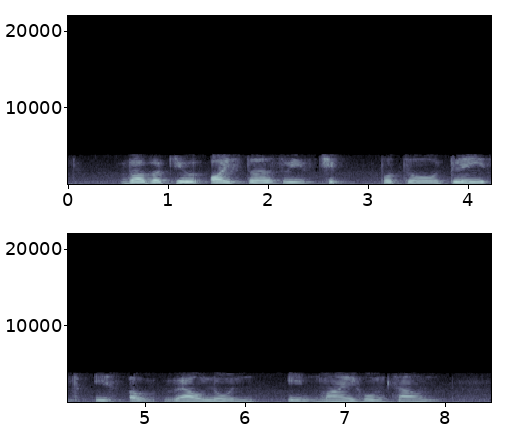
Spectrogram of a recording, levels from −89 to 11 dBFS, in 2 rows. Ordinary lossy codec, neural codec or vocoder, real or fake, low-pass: AAC, 16 kbps; none; real; 7.2 kHz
